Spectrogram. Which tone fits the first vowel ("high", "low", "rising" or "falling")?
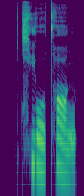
falling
